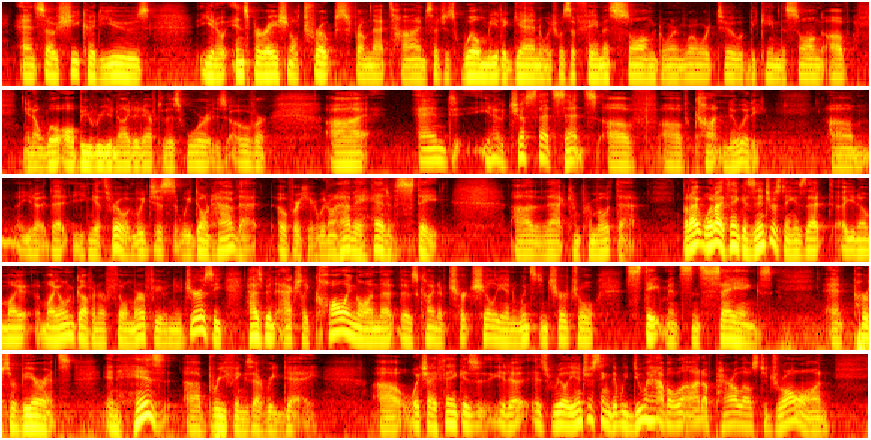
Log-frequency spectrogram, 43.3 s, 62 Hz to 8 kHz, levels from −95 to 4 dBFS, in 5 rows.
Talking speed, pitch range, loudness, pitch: 200 wpm, 100-125 Hz, -24 LUFS, 110 Hz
